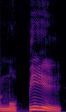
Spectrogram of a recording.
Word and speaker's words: mobil: Cuidado para a gente não colocar a sílaba tônica aqui no O, tá? A gente não vai falar mobil, a gente fala mobil. É como se aqui tivesse um acento, tá?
